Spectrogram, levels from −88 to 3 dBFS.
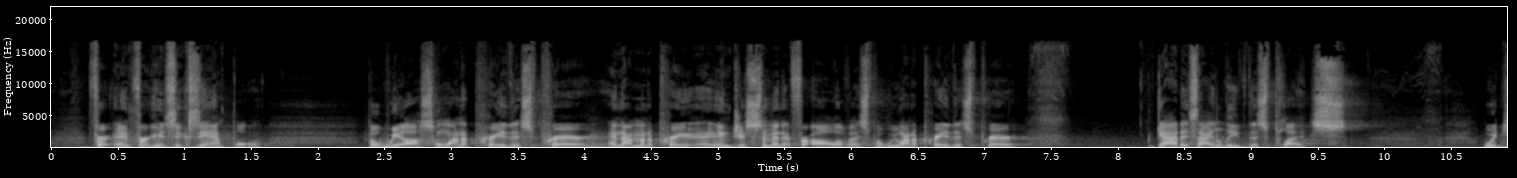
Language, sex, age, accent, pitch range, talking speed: English, male, 40-59, American, 120-155 Hz, 200 wpm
